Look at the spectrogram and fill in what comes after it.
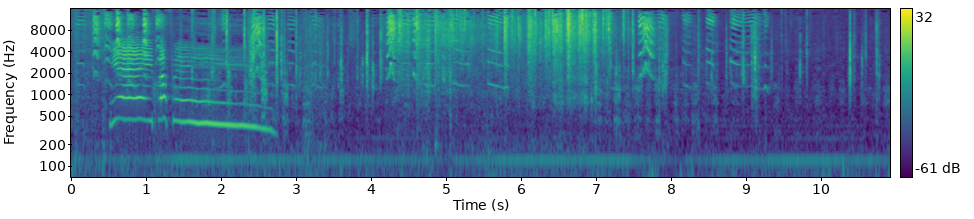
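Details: German Shepherd in a pack giving a loud, drawn-out tonal whine that holds level and then slides lower over about two seconds, followed by busier squeaky noises and human voices over a low steady hum.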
